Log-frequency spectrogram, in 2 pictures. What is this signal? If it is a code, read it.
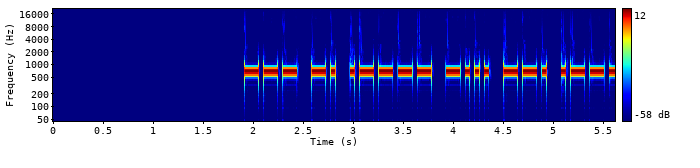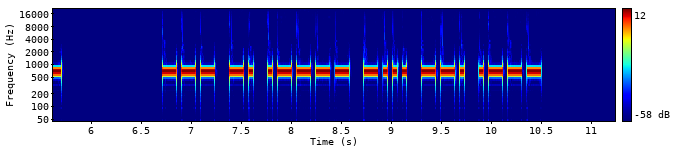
Morse code, heard as a keyed tone, about 25 wpm, 700 Hz. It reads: ON1BGJ ON1BGJ
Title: DXCC-100 Call Signs - 6 Characters - Repeated 2x - 25wpm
